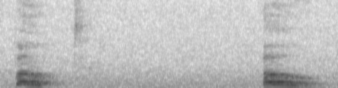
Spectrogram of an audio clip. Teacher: Our lips are very rounded, but it's more open.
